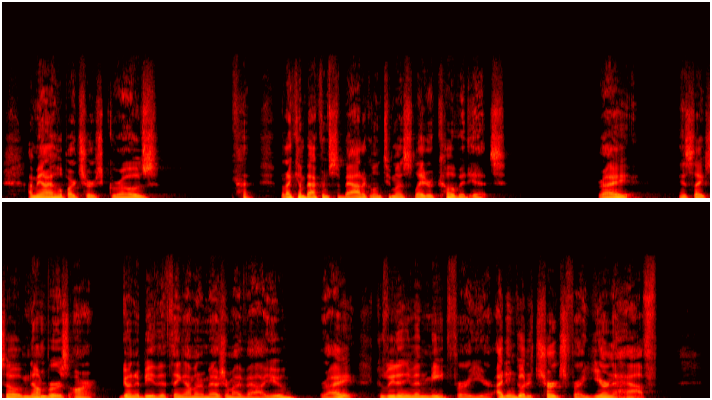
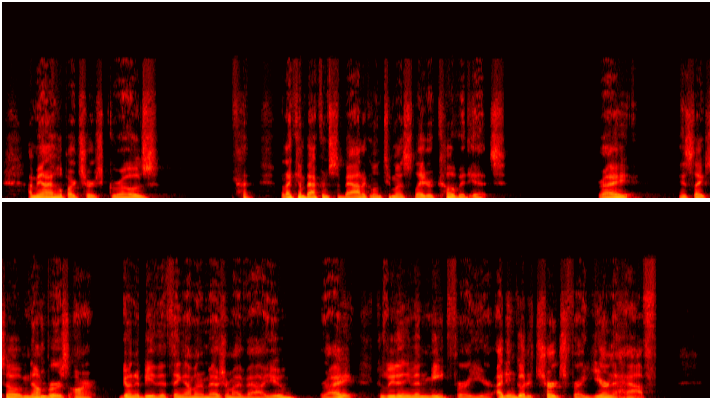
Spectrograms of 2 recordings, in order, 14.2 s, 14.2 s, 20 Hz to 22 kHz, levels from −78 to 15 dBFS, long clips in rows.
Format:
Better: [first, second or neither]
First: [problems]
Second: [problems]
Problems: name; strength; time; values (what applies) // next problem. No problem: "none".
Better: first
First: none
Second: garbled, watery; slightly; nothing above 16 kHz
